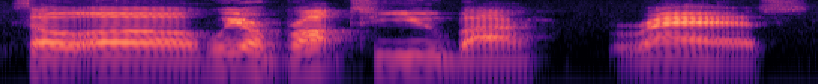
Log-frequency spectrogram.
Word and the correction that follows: Raze: Raze. I always say that wrong.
